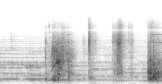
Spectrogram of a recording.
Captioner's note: grunting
